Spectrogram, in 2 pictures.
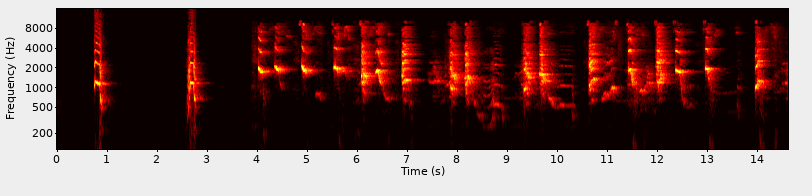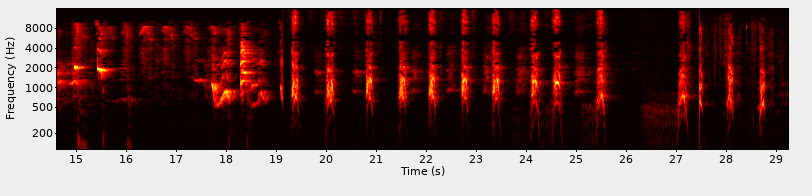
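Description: Dogs barking: two single barks, then from about four seconds in a dense stretch of overlapping barks at different pitches. Later comes a steady run of evenly spaced barks, a little over one a second, then a short lull and a few more barks near the end.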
